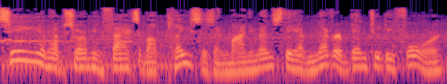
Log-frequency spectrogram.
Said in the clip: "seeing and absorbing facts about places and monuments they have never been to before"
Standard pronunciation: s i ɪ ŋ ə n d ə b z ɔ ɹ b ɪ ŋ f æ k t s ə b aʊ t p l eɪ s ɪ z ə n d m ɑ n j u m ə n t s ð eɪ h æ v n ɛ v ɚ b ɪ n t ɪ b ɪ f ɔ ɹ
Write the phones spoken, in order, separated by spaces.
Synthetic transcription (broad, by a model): s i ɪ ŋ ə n ə b z ɔ ɹ b ɪ ŋ f æ k t s ə b aʊ t p l eɪ s ɪ z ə n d m ɑ n j u m ə n t s ð eɪ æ v n ɛ v ɚ b ɪ n t ɪ b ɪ f ɔ ɹ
